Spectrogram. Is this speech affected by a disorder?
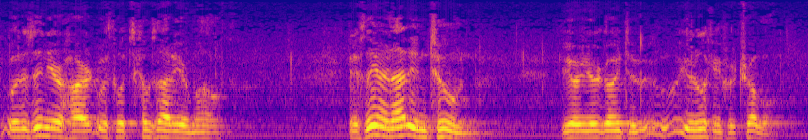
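Yes: Parkinson's disease; diagnosed while wife was dying of cancer, lost balance and body coordination.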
